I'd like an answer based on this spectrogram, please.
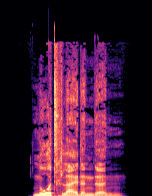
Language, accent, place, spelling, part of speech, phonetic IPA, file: German, Germany, Berlin, notleidenden, adjective, [ˈnoːtˌlaɪ̯dəndn̩], De-notleidenden.ogg
- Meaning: inflection of notleidend: 1. strong genitive masculine/neuter singular 2. weak/mixed genitive/dative all-gender singular 3. strong/weak/mixed accusative masculine singular 4. strong dative plural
